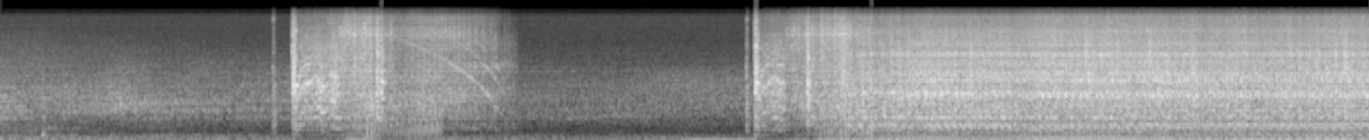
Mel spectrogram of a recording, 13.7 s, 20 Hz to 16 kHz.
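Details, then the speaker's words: 2006 CVPI: cranks, stops, then cranks again and fires into a loud idle; engine visibly shivering, rough idle, cause not yet determined. "i'm right at the catalytic converters yeah it's running but as you can see the engine is shivering"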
